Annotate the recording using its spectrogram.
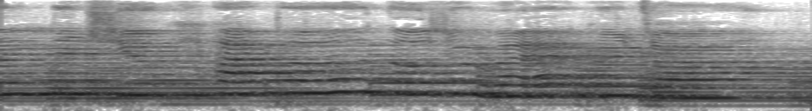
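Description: A young girl singing a pop ballad into a microphone, her voice moving from note to note over a piano accompaniment.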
